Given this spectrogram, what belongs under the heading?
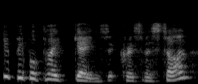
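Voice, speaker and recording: A woman playing a grumpy but softening old male miser in a live dramatic reading over a video call. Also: mid-range voice, sing-song, normal speed. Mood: softening, earnest. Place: remote video call at home. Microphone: video call microphone. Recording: slightly dull video-call audio.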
